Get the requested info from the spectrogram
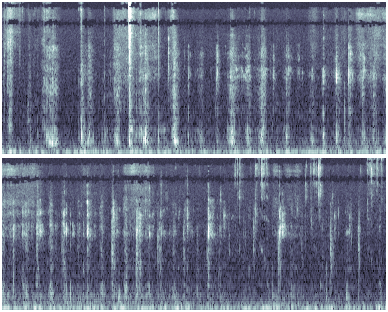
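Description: A person biting into and chewing a red velvet cookie with white chocolate chips: faint, irregular clicks of mouth and teeth.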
